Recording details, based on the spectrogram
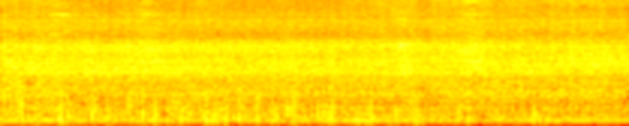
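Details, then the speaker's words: Toyota Innova petrol after repairing engine oil leaks (valve cover off, accessories removed), cleaned fuel filter and spark plugs refitted: even, steady low idle with no knocks, misses or hunting; running normal and smooth. "Udah normal ya, udah halus ya, ya."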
